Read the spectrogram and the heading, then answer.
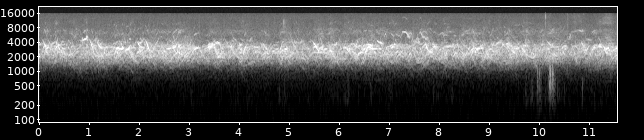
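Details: Tristram's starlings at Ash Shafa, Taif, Makkah Region, Saudi Arabia, in a steady, overlapping chatter of bright, squeaky notes that runs without a break, as if from a busy flock.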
